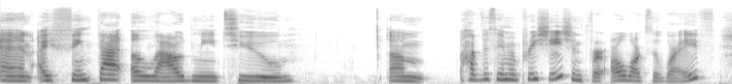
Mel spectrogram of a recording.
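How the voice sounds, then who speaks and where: A woman at a very slow pace with an American accent and ordinary pitch variation. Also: medium pitch for a woman, very clean recording, silent background. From Washington State, US (small town). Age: 20s. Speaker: plus size model. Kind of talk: casual chat. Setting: studio.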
